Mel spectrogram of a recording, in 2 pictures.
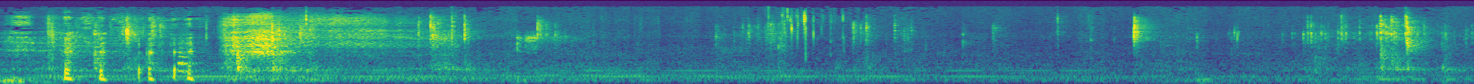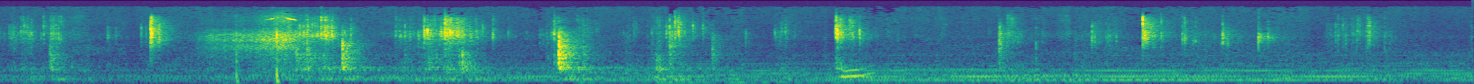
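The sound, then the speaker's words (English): Lots of dice clatter and tumble, a steady stream of sharp irregular clicks and rattles with occasional louder knocks, continuing for several seconds with no speech over them. “So many dice.”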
